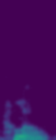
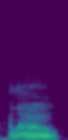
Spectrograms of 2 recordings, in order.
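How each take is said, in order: First: It is said without a smile. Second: It is said with a smile.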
